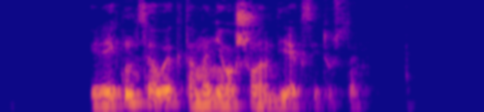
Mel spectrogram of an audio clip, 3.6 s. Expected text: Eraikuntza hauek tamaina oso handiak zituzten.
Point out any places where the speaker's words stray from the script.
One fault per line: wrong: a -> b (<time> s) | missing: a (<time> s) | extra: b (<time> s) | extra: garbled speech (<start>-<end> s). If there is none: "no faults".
no faults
